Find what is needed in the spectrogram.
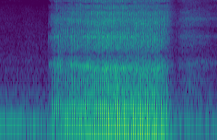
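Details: Indian man: a single loud, harsh, rattling snore lasting over a second on a breath in, then quiet room noise; loud snoring.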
